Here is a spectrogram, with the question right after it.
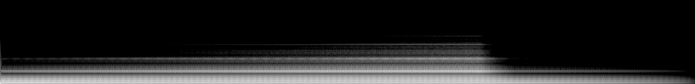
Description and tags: Analog synth bass
From a Minimoog
bass, synthetizer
